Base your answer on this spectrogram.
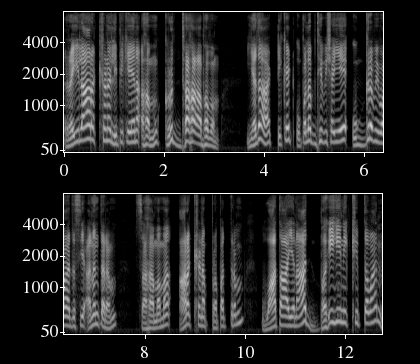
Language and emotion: Sanskrit, angry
